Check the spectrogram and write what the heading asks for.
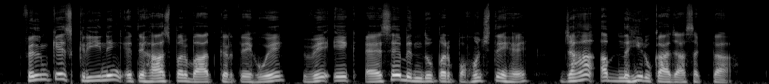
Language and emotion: Hindi, neutral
